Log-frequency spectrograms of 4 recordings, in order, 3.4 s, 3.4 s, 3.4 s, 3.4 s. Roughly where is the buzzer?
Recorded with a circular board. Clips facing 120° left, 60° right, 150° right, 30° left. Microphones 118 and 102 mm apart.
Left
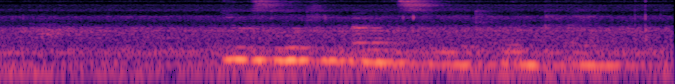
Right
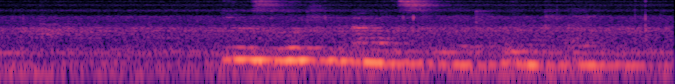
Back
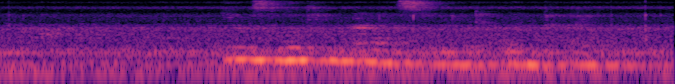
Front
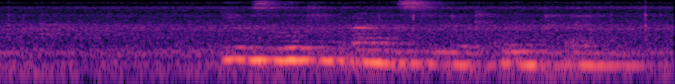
I don't hear a buzzer.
